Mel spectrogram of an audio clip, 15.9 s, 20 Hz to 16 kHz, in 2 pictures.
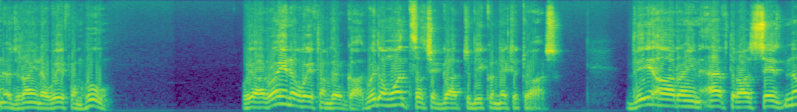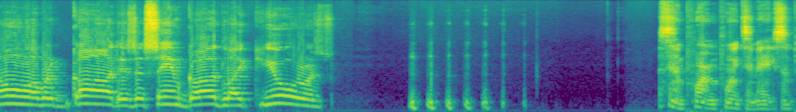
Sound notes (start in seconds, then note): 12.0 Ketawa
